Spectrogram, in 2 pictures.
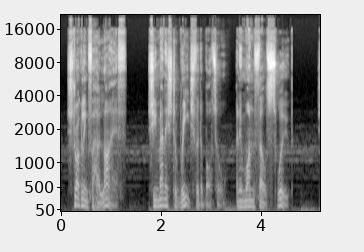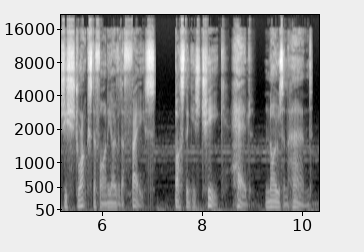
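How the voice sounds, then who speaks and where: A man narrating a scripted true crime documentary in a measured, dramatic storytelling manner. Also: sits low, breathy edge.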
